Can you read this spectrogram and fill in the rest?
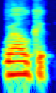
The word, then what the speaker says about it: Roku: Roku.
